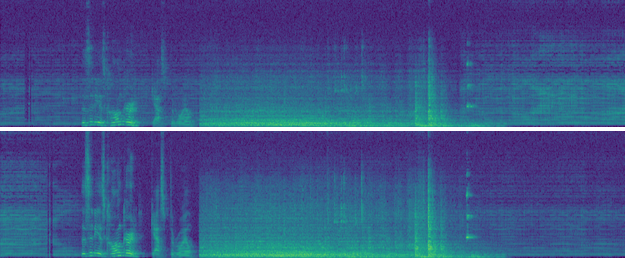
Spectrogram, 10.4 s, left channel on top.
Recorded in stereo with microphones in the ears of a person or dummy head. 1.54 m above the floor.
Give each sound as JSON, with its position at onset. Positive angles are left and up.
{"t": 1.4, "sound": "a man speaking", "side_deg": -75, "distance_m": 1.7}
{"t": 3.3, "sound": "a sliding door", "side_deg": -50, "distance_m": 0.7}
